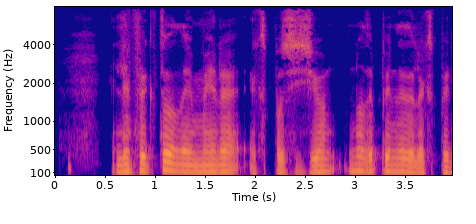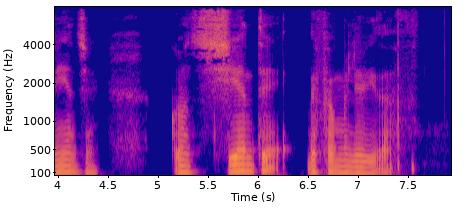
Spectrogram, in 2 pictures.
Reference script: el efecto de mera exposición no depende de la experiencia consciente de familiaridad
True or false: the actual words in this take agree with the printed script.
true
